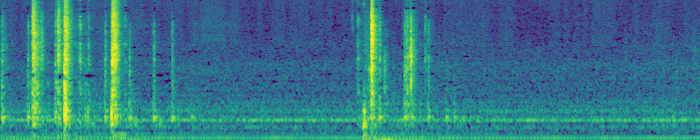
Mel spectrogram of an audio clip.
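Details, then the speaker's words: Admiral suitcase record player changer after cleaning and de-oiling sticky mechanism parts: crisp clicks and clunks as it cycles, each falling cleanly into place; normal record changer operation. "but mechanically this thing is working really really well really well so quite happy with that"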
